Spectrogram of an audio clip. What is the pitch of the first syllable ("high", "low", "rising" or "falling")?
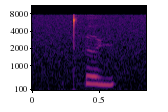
low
